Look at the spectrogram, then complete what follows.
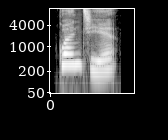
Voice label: "关节", Chinese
